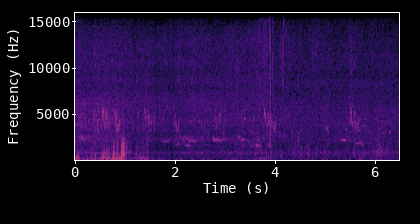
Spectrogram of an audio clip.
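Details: Swallows flying over Bebnisi Lake, Shida Kartli, Georgia: short thin chirps scattered through the middle seconds, some in quick pairs, over steady background hiss, with loud low thumping and rumbling at the start.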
